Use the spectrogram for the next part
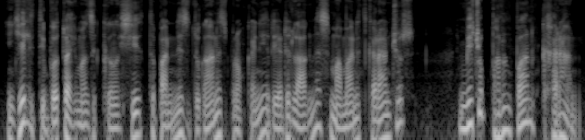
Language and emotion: Kashmiri, disgusted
